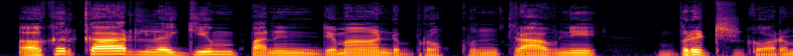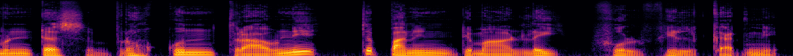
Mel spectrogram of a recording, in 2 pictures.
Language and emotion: Kashmiri, neutral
